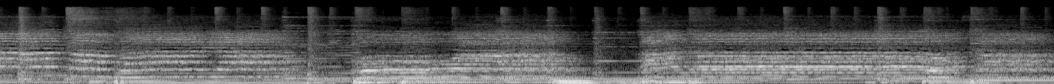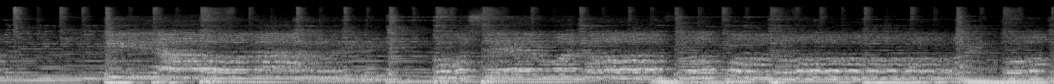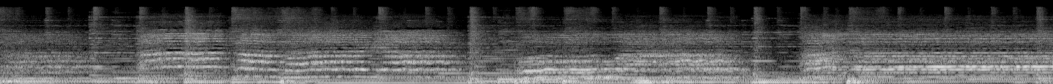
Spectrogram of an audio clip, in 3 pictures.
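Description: Church choir of men, women and children singing a gospel song in Samoan, in long held phrases, with keyboard accompaniment.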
